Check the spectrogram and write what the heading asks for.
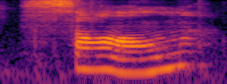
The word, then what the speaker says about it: psalm: In psalm, you're only hearing the s, not the p.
